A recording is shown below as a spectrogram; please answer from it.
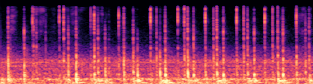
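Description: Long acrylic nails tap and scratch the label of a medium, hollow plastic hand wash bottle that seems full, held on its side on a wooden table. A rapid run of light, clicky taps with short scratches follows throughout, sounding much like typing.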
